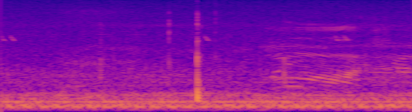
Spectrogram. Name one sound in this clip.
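A cricket bat strikes a leather ball with a sharp crack.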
